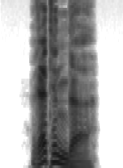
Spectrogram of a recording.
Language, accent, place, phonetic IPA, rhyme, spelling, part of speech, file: German, Germany, Berlin, [ˈʁɛtn̩dɐ], -ɛtn̩dɐ, rettender, adjective, De-rettender.ogg
- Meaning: inflection of rettend: 1. strong/mixed nominative masculine singular 2. strong genitive/dative feminine singular 3. strong genitive plural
